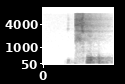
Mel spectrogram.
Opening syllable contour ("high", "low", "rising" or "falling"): high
